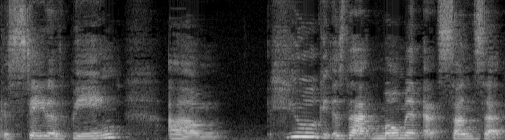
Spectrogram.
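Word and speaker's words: hygge: e but it's pronounced huge like a weird way to say hug right Hugh is what it's called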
